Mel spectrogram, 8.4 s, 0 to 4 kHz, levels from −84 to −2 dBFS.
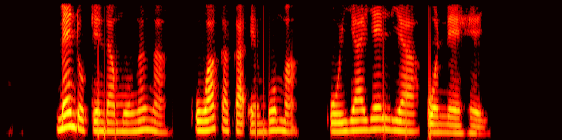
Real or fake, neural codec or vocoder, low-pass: real; none; 3.6 kHz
